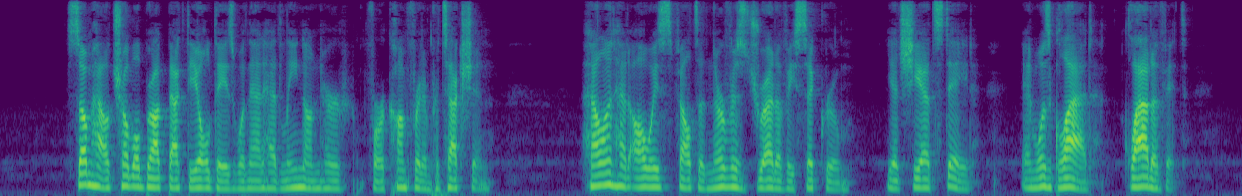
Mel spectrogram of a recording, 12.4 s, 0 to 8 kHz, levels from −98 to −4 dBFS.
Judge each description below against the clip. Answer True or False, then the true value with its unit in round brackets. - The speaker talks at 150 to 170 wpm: False (180 wpm)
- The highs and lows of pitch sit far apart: False (2.8 semitones)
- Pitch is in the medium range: False (130 Hz)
